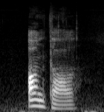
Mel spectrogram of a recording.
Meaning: 1. a male given name from Latin, equivalent to English Anthony 2. a surname
- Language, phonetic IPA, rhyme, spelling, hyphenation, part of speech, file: Hungarian, [ˈɒntɒl], -ɒl, Antal, An‧tal, proper noun, Hu-Antal.ogg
